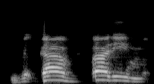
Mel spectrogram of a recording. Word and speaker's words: говорим: Gavarim, comme banane.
